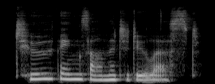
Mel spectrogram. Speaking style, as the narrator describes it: Finn whispered against his skin

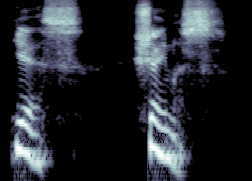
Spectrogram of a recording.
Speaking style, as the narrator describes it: he softly replied

